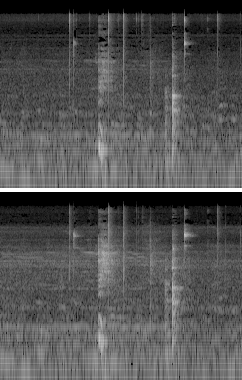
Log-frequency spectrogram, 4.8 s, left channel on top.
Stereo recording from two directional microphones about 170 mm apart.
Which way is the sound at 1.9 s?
50° left (ahead or behind).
